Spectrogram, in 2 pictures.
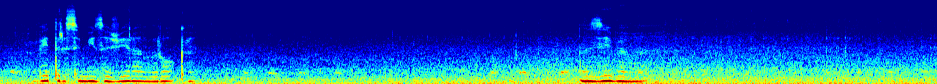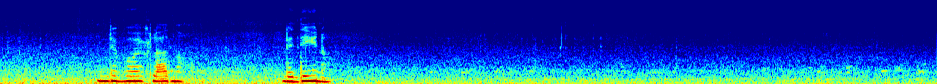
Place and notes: tree crown poems, Piramida - snow, wind and umbrella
